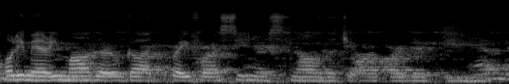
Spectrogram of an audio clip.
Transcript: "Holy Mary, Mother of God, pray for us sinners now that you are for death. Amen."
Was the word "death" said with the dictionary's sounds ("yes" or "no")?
no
